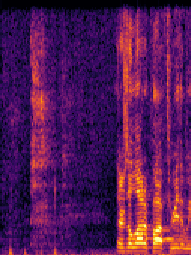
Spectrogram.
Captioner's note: group laughing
